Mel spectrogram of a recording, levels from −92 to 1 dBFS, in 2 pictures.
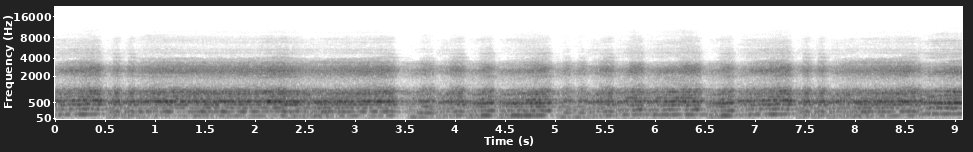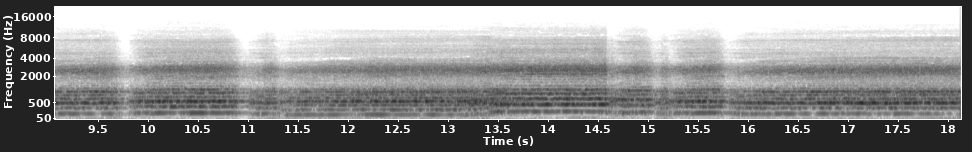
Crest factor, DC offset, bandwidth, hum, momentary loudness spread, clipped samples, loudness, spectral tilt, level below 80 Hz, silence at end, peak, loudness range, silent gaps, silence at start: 18 dB; under 0.1%; 9.8 kHz; none; 10 LU; under 0.1%; -26 LUFS; -5.5 dB/octave; -60 dBFS; 0 s; -8 dBFS; 8 LU; none; 0 s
